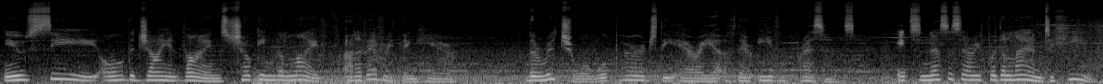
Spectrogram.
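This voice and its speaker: A woman's voice: on the low side, unhurried, over music, close to an everyday voice. An actress playing a wry, earthy forest witch in a video game, with a casual, teasing manner. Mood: resolute. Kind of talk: video game character dialogue.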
